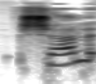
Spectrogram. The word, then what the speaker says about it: Chasles: s'appelle la relation de chasles donc challes ce qui est comme ça mais on a prononcé challes d'accord c'est la relation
